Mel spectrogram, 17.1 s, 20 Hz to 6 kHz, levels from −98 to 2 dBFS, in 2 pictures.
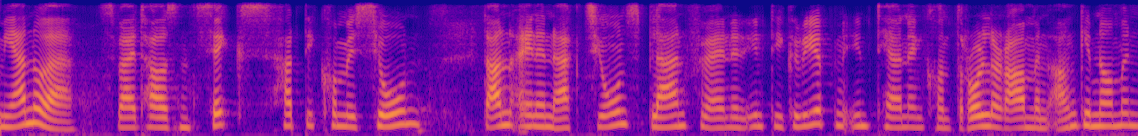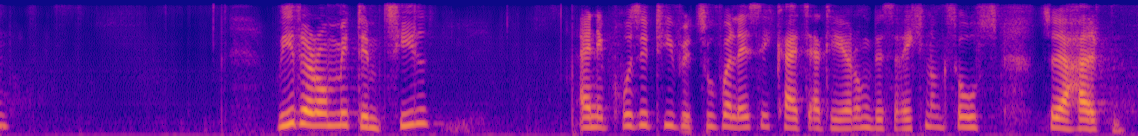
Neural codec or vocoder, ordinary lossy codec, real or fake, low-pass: codec, 16 kHz, 1 kbps, X-Codec, HuBERT features, trained on LibriSpeech; none; fake; 5.4 kHz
